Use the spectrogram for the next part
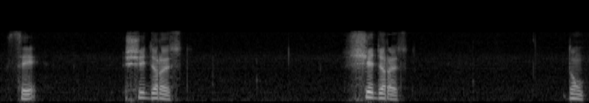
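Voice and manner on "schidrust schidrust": schidrust said loud and deliberate; model word. Shown as a demonstration. Teacher models the hard word schidrust. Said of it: "cette lettre englobe tout ça".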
